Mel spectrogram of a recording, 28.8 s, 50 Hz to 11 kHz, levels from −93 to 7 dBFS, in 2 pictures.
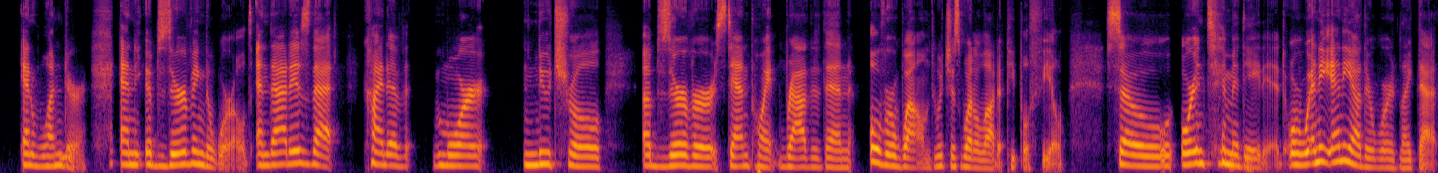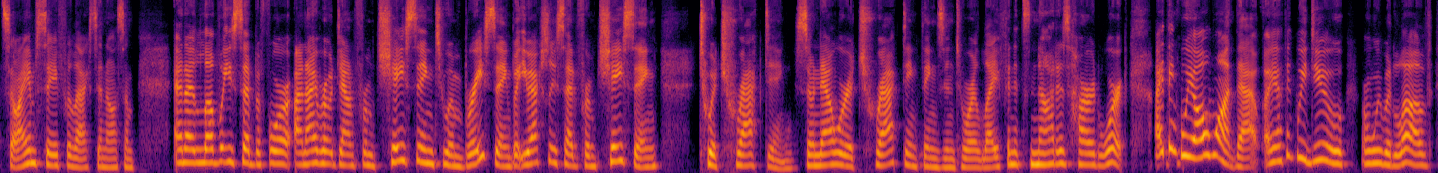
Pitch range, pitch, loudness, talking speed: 185-235 Hz, 210 Hz, -18 LUFS, 200 wpm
